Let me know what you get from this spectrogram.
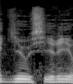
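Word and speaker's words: Guy Oseary: Et si vous connaissez pas Guy Ossiri, regardez sur Wikipédia. Ça s'écrit O-S-E-A-R-Y. Et Guy, c'est Guy, son prénom comme Guy en français.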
